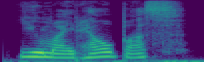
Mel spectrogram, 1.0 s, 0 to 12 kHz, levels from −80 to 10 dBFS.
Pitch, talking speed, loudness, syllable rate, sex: 185 Hz, 235 wpm, -17 LUFS, 4.9 syllables/s, female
